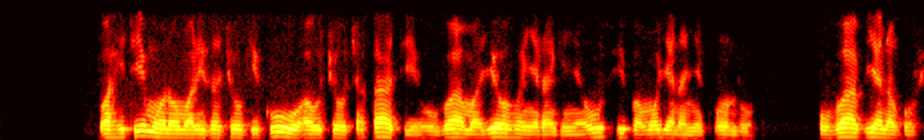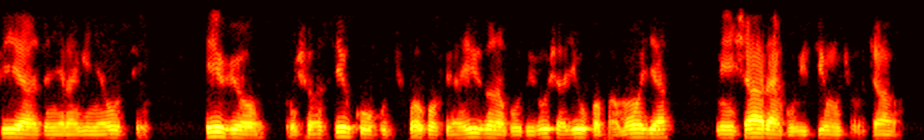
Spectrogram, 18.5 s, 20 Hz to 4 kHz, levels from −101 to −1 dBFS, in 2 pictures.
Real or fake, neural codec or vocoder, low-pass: real; none; 3.6 kHz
